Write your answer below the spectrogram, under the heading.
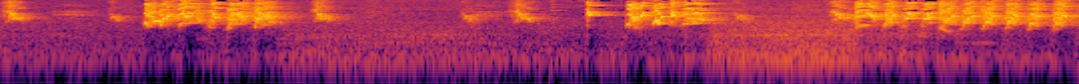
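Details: Lovebirds in the ngekek style, recorded as a lure in the morning: loud, high, rapid chattering bursts in several runs of about one second each, shrill and harsh, with short pauses between them.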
